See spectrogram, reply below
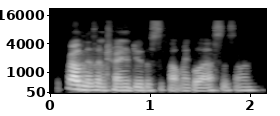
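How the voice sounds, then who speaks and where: A woman with a somewhat low voice delivers a library update to a township board. She talks in a chatty, easygoing way with little self-deprecating asides, holding a microphone in a meeting room. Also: fairly even intonation, very fast, darkish tone. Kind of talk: presentation at a public meeting. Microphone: handheld microphone.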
